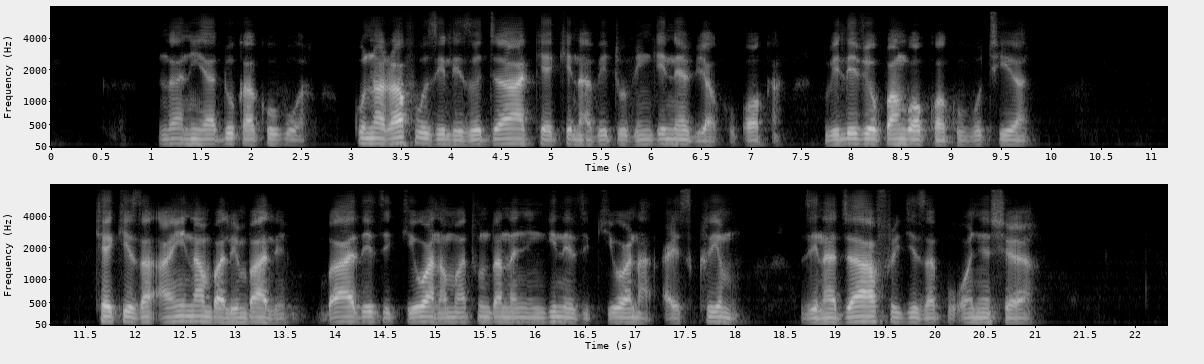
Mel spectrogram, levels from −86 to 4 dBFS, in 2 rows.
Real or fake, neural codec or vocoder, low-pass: fake; codec, 16 kHz, 0.7 kbps, FocalCodec; 7.2 kHz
